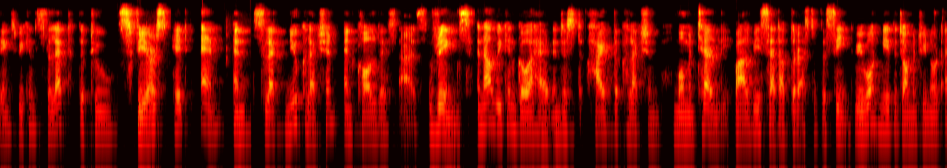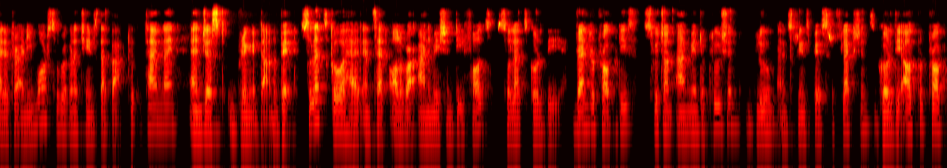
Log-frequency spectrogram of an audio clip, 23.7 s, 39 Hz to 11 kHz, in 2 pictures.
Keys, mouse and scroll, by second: 0.5 shift+right click, 2.3 m, 7.3-9.2 drag, 11.7-14.4 drag, 14.6 click, 16.1-16.6 middle drag, 18.3 click, 20.2 click, 20.9 drag, 21.9 click, 22.7 click.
